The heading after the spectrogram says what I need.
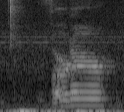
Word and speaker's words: Werder: Schalke and Werder Bremen Werder Bremen W is a V certification print pronunciation and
